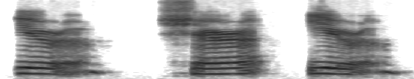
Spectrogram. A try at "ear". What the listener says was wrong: Usted está haciendo solo un sonido. No es chair, es chair,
